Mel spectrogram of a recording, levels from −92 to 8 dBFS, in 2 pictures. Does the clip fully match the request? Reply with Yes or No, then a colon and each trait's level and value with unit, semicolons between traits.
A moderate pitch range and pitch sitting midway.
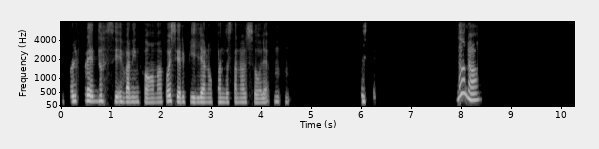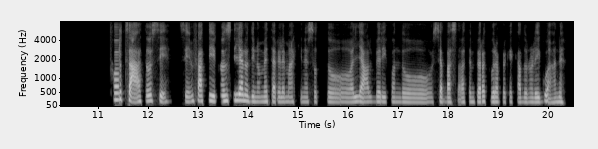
No: narrow, 2.3 semitones; medium, 165 Hz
